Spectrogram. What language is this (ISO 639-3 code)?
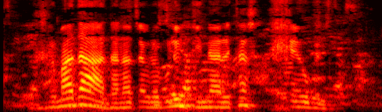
kat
